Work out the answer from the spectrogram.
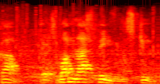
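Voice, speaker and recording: An actor playing a remorseful, cursed samurai archer's spirit in a video game, speaking gravely and deliberately. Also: male voice, mid-range voice, animated, natural voice. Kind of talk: dramatic game cutscene acting. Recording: echoing, distant, under loud music.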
